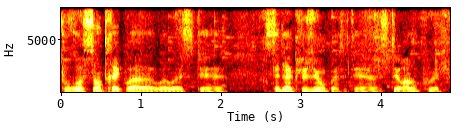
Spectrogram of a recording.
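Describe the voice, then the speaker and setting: This man has a dark, mellow tone. He speaks at a fairly slow pace. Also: fairly low pitch for a man, ordinary pitch variation. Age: 20s. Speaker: shepherd. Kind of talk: interview. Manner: halting.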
